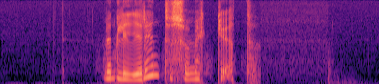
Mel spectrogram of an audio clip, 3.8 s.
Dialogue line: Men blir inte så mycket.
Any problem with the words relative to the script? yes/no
no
